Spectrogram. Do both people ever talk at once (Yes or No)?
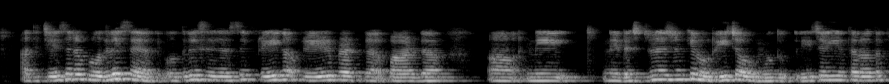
No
